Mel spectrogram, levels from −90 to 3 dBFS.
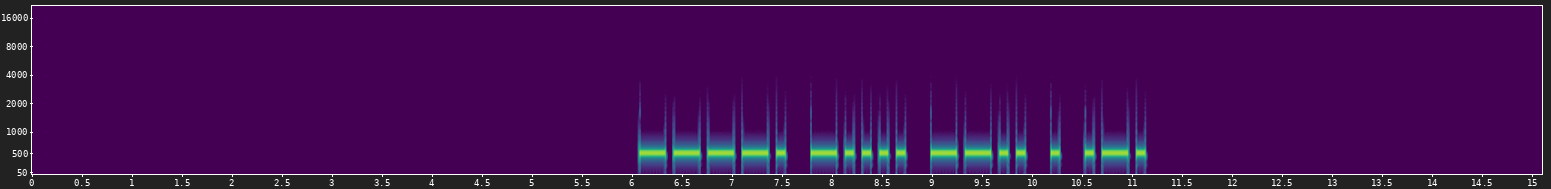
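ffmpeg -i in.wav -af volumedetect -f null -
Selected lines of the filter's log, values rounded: mean_volume: -20.1 dB
max_volume: -9.1 dB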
